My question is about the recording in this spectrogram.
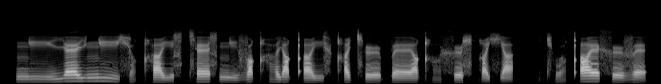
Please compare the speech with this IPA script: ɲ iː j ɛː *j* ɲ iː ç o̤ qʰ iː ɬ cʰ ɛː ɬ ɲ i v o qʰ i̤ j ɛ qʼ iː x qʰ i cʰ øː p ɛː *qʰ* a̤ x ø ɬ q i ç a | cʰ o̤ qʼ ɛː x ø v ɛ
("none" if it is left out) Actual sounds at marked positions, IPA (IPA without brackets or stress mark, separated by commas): j, qʰ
